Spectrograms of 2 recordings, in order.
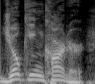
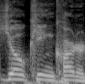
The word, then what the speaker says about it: Joe King Carter: And the way we say it, it you have to you have to pronounce it that way because otherwise it sounds like you're saying joking Carter. And this joke and this Joe King Carter doesn't joke around.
